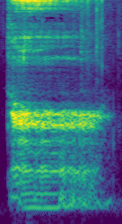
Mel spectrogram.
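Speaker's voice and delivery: deep playful dragon growl; little dragon growls at the boat. Acted. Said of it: "little dragon growled".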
